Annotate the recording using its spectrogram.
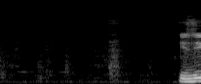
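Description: A pen writing on paper: faint short scratching strokes as letters are written, with one slightly louder stroke about a second in. A man's voice starts speaking near the end.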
